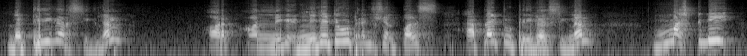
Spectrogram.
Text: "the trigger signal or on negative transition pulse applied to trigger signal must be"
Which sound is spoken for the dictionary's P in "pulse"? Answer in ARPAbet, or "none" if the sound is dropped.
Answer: P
